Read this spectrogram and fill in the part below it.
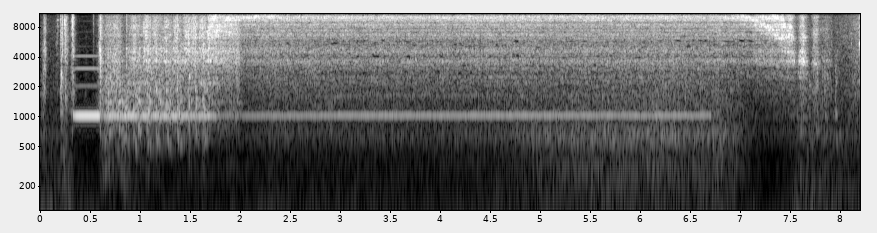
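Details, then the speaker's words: GMC Safari/Chevrolet Astro van after ignition control module replacement: brief crank, quick catch, strong even run with a steady whine; starts and runs. "all right so it runs that's that's good we don't know if it runs like crap yet sounds like it sounded pretty strong"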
